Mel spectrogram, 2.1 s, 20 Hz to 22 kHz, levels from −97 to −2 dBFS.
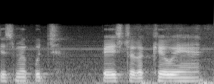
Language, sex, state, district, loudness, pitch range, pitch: Hindi, male, Uttar Pradesh, Shamli, -17 LUFS, 120-130 Hz, 125 Hz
